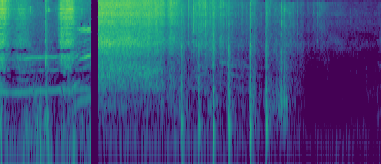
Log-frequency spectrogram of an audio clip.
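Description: Grain pours with a soft hiss into a stone bowl.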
